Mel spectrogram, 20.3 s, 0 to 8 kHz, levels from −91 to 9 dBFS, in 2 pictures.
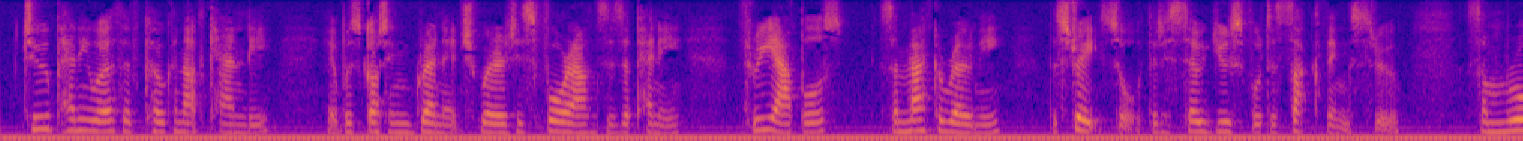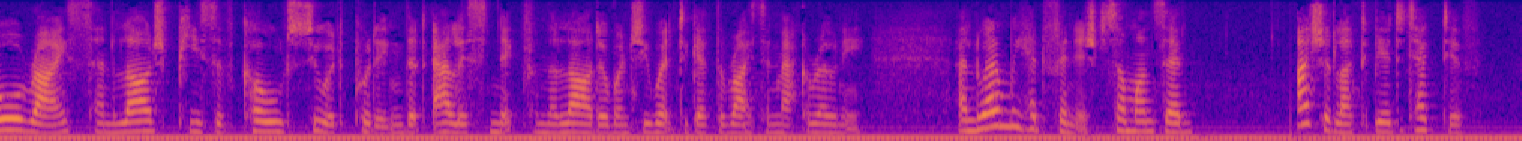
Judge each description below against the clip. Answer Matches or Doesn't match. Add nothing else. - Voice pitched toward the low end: Matches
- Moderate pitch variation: Doesn't match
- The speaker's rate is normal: Doesn't match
